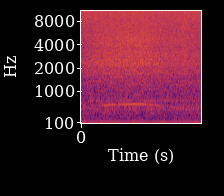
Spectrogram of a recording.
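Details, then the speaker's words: Steady low hum with airy rush: a shop computer's cooling fan roaring intermittently, not the Canadian Marconi Model 93 radio being aligned; fans were cleaned with little dust, so software fan control is suspected. "So that's what that sound is anyway. I just want you to know that it comes and goes. It's my poor old hard working computer."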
